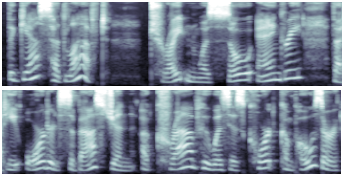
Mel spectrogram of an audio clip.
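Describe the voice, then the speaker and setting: A woman reading a children's story aloud in expressive, dramatic, carefully phrased narration. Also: mid-range voice. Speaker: storybook reader.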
